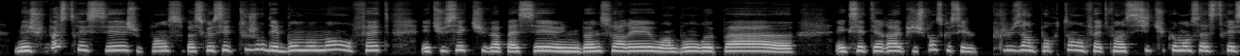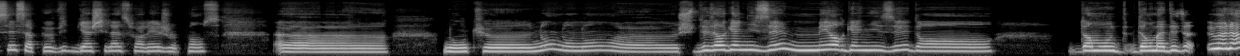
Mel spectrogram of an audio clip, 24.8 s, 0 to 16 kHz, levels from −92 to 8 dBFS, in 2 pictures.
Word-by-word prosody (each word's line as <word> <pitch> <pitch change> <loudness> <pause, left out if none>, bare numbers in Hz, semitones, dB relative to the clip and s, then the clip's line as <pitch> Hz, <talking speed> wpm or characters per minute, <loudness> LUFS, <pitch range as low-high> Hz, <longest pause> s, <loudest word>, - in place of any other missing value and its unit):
mais 235 +3 +2
je 235 - -7
suis - - -19
pas 225 - -4
stressée, 270 0 -5
je 240 -4 -9
pense, 240 0 -7
parce 225 0 -4
que 260 - -3
c'est 275 +3 -4
toujours 315 +5 -8
des 260 -3 0
bons 255 +4 -1
moments, 270 +3 -1
en 260 - -5
fait 270 +4 -5 0.3
et 215 - -2
tu 235 +2 -9
sais 275 +5 -4
que 270 - -22
tu 255 -3 -9
vas 220 0 -1
passer 215 +1 -2
une 215 -2 +1
bonne 220 +2 +1
soirée 235 0 0
ou 220 -3 0
un 195 - -1
bon 220 +4 -2
repas 230 +1 +2 0.2
heu - - -6 0.4
et 215 - -1
cetera 240 0 -2
et - - -5
puis 220 - -11
je - - -7
pense 305 +1 -8
que 255 - -8
c'est 225 -1 -5
le 200 -2 -9
plus 270 0 -8
important, 255 +2 -5
en 255 - -3
fait. 230 -2 -5
Enfin, 225 0 -2
si 225 +3 -7
tu 245 - -15
commences 260 -1 -4
à 250 -1 -2
stresser, 250 +4 -4
ça 260 -6 -1
peut 225 +1 -5
vite 225 +2 -8
gâcher 240 +2 -2
la 245 0 -3
soirée, 230 -1 -4
je 215 -1 -5
pense, 220 +2 -8 0.6
heu, 190 -1 +1 0.6
donc 210 0 +2
heu, 210 -1 +4
non, 300 +8 -1
non, 255 -3 0
non, 260 0 -2 0.6
heu, - - -1
je - - -5
suis 200 - -6
désorganisée, 295 +3 +4
mais 280 0 +5
organisée 275 -1 +3
dans 230 -2 -1 0.7
dans 255 -1 +3
mon 255 0 +6
d 215 -6 -2
dans 250 +5 +5
ma 250 -1 +8
désa 260 +1 +2 0.2
voilà. 370 +1 +10
240 Hz, 190 wpm, -22 LUFS, 220-265 Hz, 0.7 s, voilà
